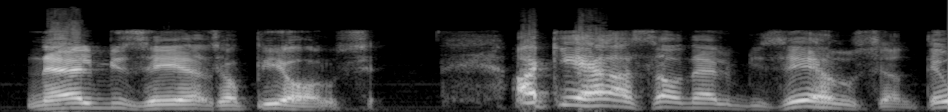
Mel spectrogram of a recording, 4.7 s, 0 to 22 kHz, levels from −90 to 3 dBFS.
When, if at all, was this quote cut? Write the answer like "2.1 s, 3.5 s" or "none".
1.1 s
